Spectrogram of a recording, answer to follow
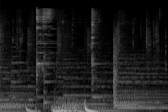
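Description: Background music over a metal spoon clinking against a stainless steel mixing bowl of chestnuts in water.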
